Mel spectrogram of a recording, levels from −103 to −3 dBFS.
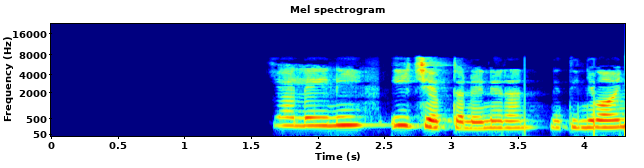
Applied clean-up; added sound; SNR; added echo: none; none; none; none.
